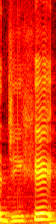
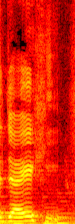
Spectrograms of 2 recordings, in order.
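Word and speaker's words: Jaehee: di cuenta de que su nombre creo que no se pronuncia gige y le empecé a decir ya egi Y prefiero yaji creo que así se pronuncia yaji Entonces el segundo chat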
